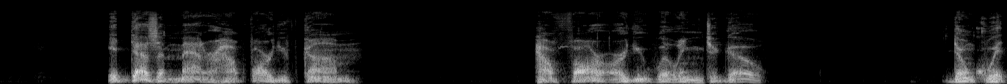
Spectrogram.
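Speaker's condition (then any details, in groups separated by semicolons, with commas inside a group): Partial laryngectomy after throat cancer; throat cancer survivor, half of larynx removed, one vocal cord remaining; raspy voice left by cancer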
